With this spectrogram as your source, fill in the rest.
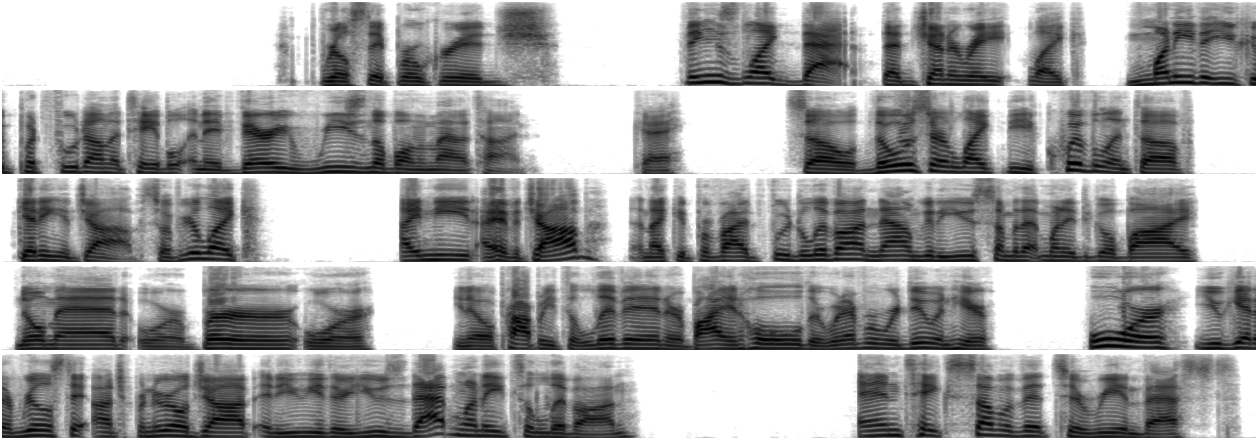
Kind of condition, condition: setting, live audience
